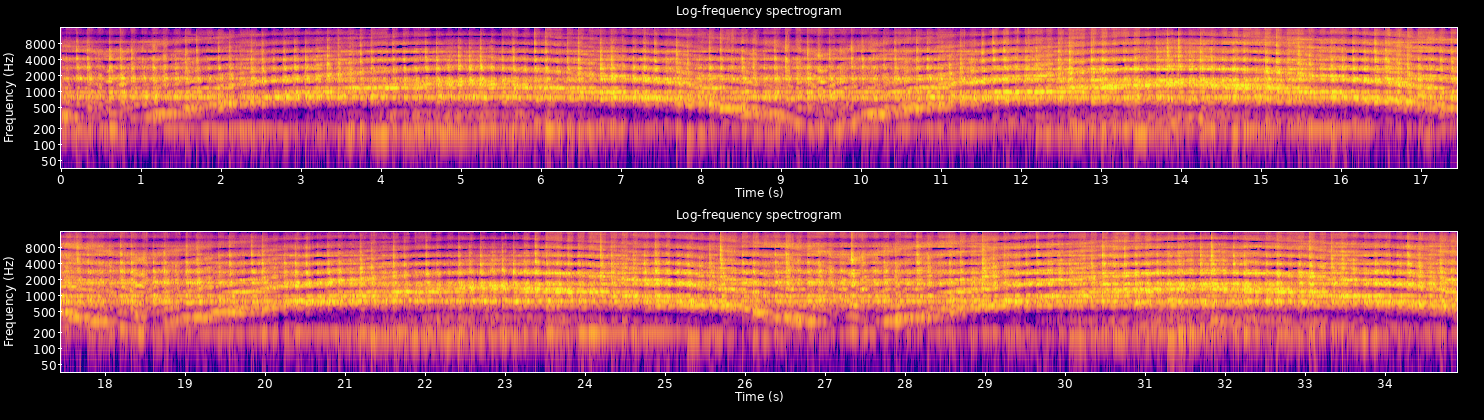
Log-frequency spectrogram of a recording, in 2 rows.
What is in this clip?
Arpeggio at 110 BPM. Chord of Em
Created using reFX Nexus VSTi and Ableton Live 8.2.1 and M-Audio's Keystation 32 MIDI controller.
